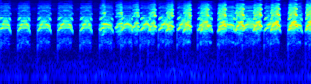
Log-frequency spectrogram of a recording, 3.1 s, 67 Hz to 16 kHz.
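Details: Loud, urgent osprey chirping from a Montana nest near Charlo, filmed by nest cam on 29 August 2018: sharp whistled notes repeated almost three per second with no pause throughout.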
